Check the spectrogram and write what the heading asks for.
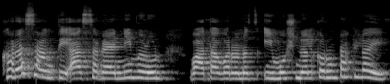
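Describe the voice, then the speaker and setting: A woman's voice: high voice, steady tone, normal speed, close to an everyday voice. A woman doing a stern, loving mother-in-law. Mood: warm. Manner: scolding, affectionate.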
